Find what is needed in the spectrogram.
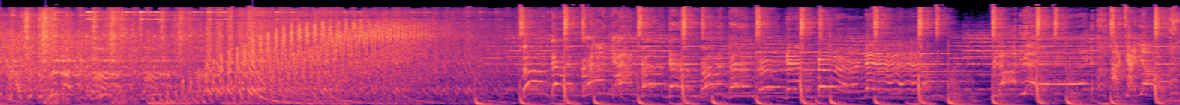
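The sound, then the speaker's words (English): Gunshot sound effects fired into a dancehall mix, arriving as a rapid run of sharp, loud bangs after a sweeping whoosh, set against the pounding rhythm of the music. “Right, so anywhere they say the back, just give them gunshot.”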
